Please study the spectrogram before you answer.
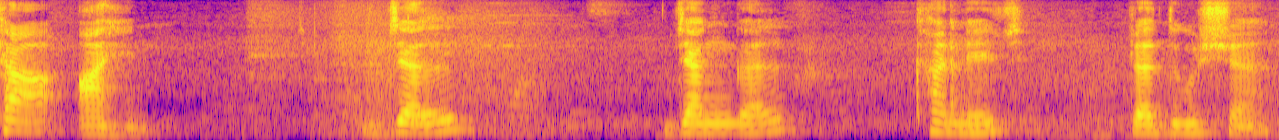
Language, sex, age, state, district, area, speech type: Sindhi, female, 60+, Uttar Pradesh, Lucknow, urban, spontaneous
